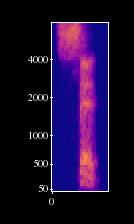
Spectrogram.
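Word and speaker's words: cette: The third one again will be pronounced as set.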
